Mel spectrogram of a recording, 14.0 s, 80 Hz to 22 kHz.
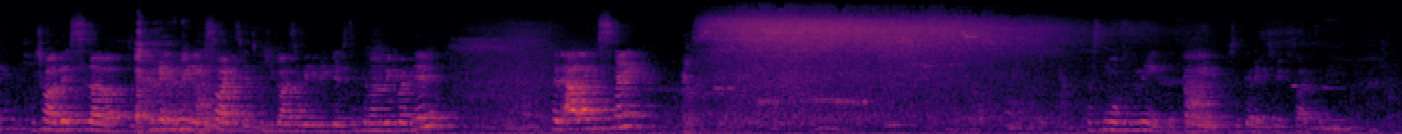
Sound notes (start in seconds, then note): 6.9 all breathe in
